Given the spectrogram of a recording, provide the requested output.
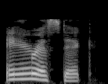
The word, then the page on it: aoristic: British English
